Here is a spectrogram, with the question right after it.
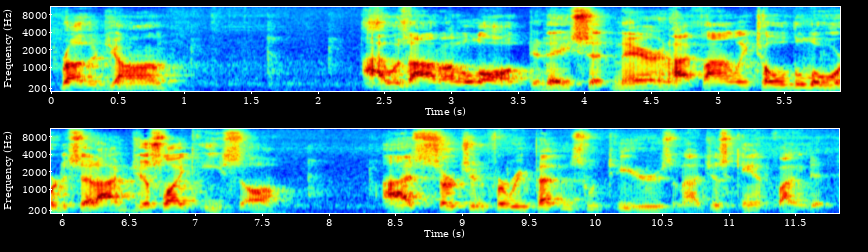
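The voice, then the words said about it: Deep country accent. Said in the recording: “he had this deep country accent”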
